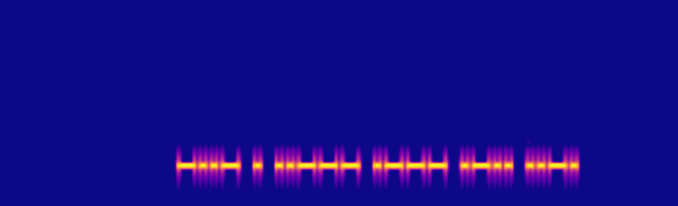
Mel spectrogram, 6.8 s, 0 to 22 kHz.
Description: Morse code, heard as a keyed tone, about 22 wpm, 700 Hz. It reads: XE2JLF
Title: DXCC-100 Call Signs - 6 Characters - Repeated 3x - 22wpm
